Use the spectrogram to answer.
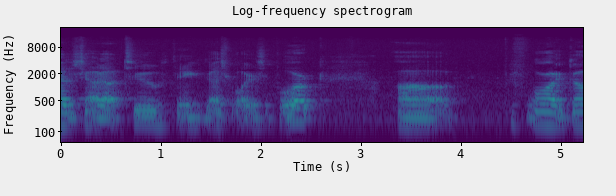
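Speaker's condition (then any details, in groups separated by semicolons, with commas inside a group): Spastic quadriplegic cerebral palsy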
